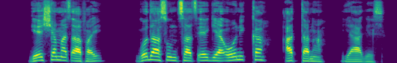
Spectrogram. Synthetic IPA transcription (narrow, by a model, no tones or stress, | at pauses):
ɡe̞ːʃːɐmɐt͡sʼaːfɐj | ɡɔd̪aːsʊnt͡sːaːt͡sʼe̞ːɡɪjaːo̞ːnɪkːɐ | ʔɐt̪ːɐnɐ | jaːɡe̞̰ːs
